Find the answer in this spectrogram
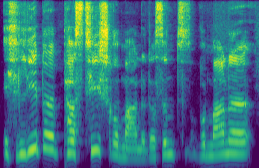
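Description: A man with a high-pitched voice chats casually as a podcast guest. His delivery is playful and jokey, in loose everyday conversation. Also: big pitch swings, measured pace, darkish tone.

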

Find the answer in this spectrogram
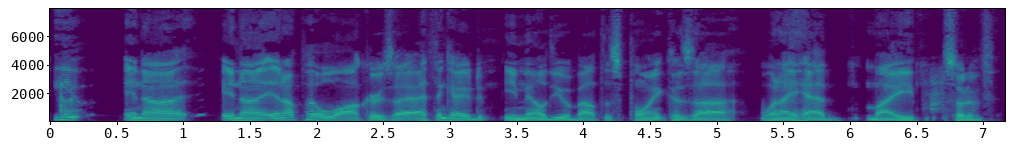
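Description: A man hosting an interview in a casual, informal way, haltingly circling back over his phrases. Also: fairly low pitch, dry recording, clean studio sound. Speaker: podcast host, interviewer.

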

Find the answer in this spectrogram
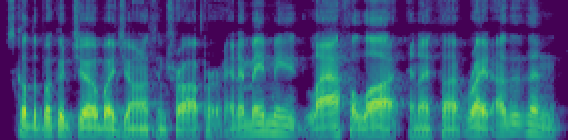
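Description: A man in a casual podcast discussion who thinks aloud, often halting and restarting his phrases. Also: fairly low pitch. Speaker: podcast guest, comedy writer.

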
